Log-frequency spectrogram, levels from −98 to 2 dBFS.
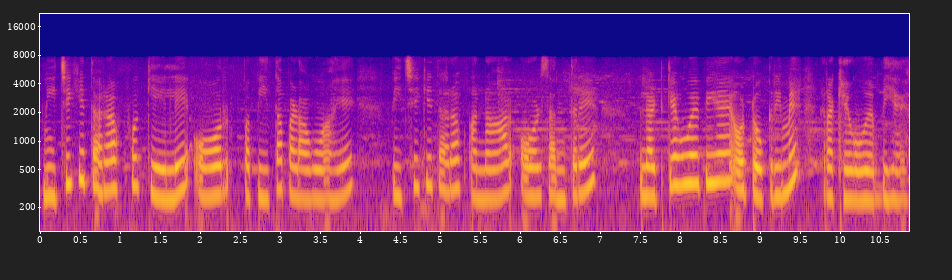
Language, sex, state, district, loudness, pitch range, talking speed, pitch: Hindi, female, Andhra Pradesh, Anantapur, -18 LUFS, 250-320 Hz, 145 wpm, 270 Hz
